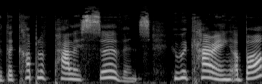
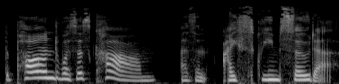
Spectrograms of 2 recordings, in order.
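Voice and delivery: ordinary delivery

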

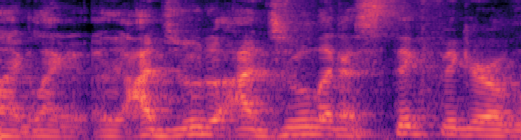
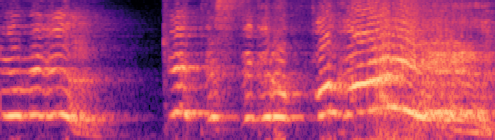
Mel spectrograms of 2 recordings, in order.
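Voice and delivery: much higher, louder laughing shout; retold shout; 13 dB louder, faster than usual. Retelling throwing a player out of his scene, laughing shout. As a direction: scream it while cracking up. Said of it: "I'm like".

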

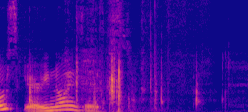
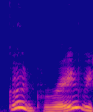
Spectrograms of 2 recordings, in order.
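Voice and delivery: loud, higher exclamation; surprised cry; 4 semitones higher, 8 dB louder than usual. A narrator's reading. Old woman crying out at the empty churn. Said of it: "she cried".

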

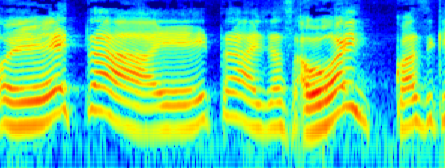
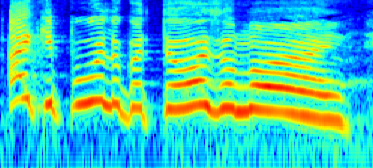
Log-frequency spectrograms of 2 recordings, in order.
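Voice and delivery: much higher and louder, thrilled; excited squeal; 9 semitones higher, 6 dB louder, slower than usual. Real, not acted. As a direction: squeal with delight at the jump. Cheering cat's jump.

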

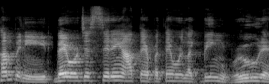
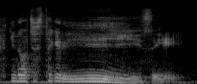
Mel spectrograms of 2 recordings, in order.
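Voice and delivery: quiet; 13 dB quieter than usual. Retold or imitated. Boss telling her to calm.

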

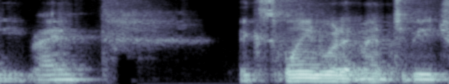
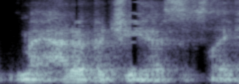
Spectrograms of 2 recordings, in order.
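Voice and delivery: ordinary delivery

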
